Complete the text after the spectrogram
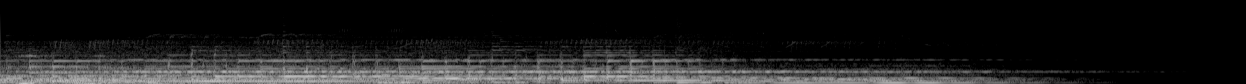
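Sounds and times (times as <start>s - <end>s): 
submerged drone: 0.0s - 9.7s.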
